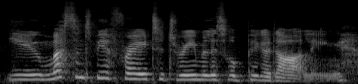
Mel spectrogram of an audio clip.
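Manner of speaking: a posh British put-on, teasing the listener; British accent. Mock British accent, coaxing viewers to dream bigger. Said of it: "How's my British accent?".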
